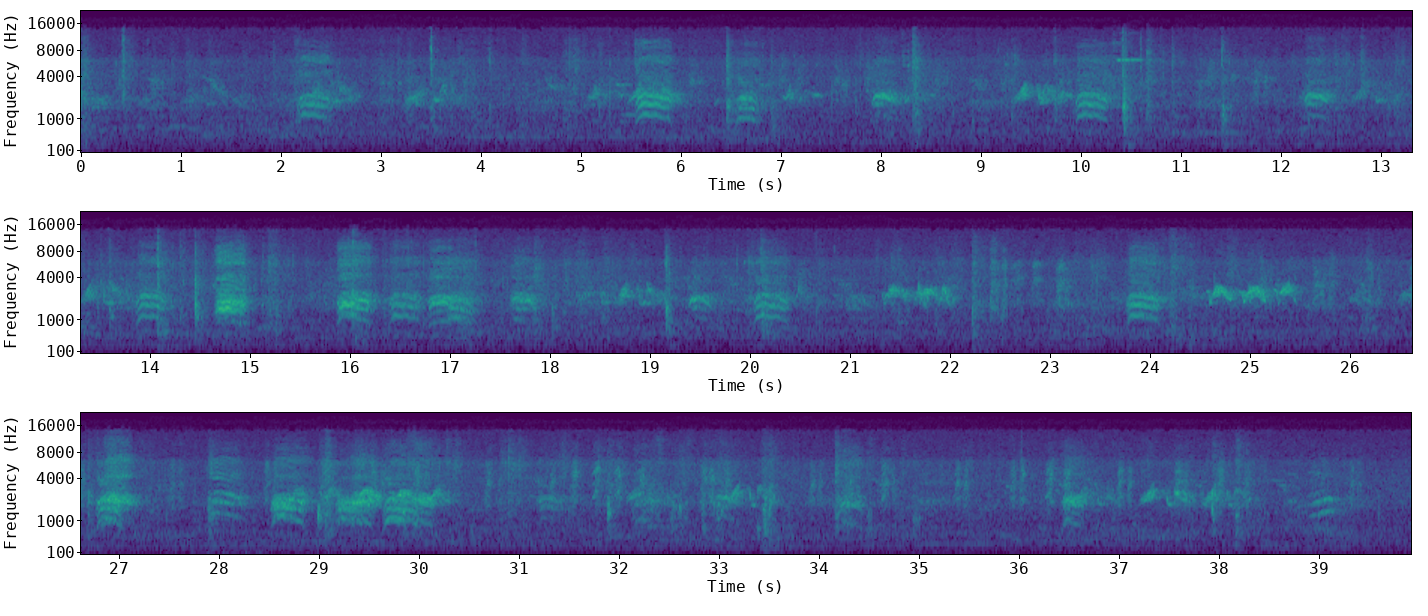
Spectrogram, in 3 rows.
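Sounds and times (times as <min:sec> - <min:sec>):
crows cawing: 0:02.2 - 0:03.4, 0:05.5 - 0:07.0, 0:09.9 - 0:10.4, 0:13.8 - 0:15.2, 0:15.8 - 0:18.0, 0:19.4 - 0:21.2, 0:23.8 - 0:24.2, 0:26.7 - 0:27.3, 0:27.9 - 0:30.3, 0:34.2 - 0:34.5.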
